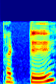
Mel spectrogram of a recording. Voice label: silk, tamil; JIPA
